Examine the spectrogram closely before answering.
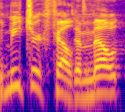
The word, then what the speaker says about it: Demetric Felton: and, I don't know if I'm going to pronounce the guy's name right, Demetric Felton? Demetric Felton.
